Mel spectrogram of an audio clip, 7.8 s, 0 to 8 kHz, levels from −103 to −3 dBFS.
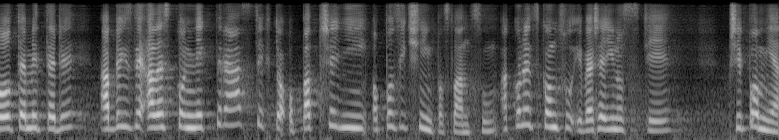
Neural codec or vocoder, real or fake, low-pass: codec, 16 kHz, about 1 kbps, DyCAST, with the encoder's durations; fake; 7.2 kHz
